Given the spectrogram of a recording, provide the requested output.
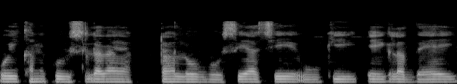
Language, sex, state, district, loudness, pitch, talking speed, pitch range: Bengali, male, West Bengal, Malda, -25 LUFS, 125 Hz, 130 wpm, 120-125 Hz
